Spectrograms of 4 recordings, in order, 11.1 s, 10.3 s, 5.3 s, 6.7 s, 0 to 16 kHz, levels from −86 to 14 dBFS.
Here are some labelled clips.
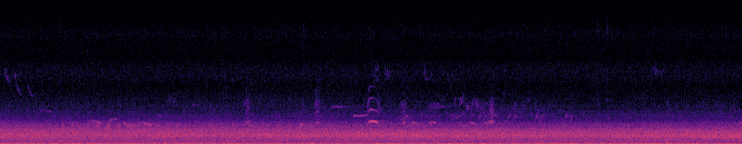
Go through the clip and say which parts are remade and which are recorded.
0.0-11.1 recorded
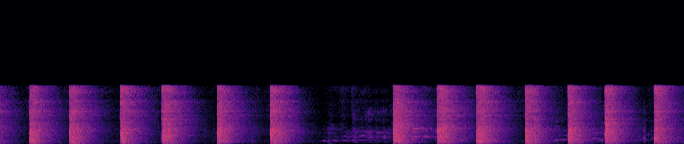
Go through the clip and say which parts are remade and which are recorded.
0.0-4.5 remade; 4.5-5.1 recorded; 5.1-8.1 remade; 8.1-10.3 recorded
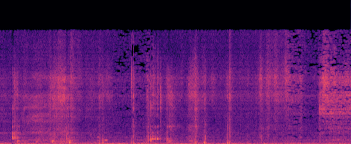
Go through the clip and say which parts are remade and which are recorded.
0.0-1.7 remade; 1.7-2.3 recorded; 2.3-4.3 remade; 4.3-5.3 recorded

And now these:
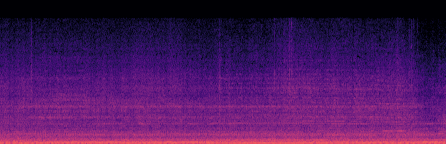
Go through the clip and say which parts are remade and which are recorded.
0.0-0.6 remade; 0.6-1.3 recorded; 1.3-3.3 remade; 3.3-6.7 recorded

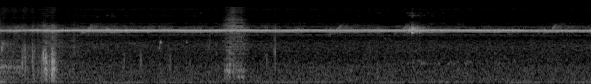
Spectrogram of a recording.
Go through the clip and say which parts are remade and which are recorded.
0.0-0.8 remade; 0.8-5.9 recorded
